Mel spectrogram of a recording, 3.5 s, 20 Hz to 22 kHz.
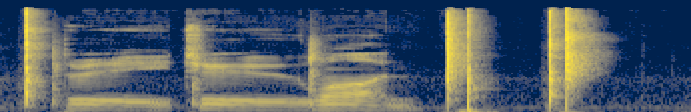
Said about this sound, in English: We're going to do a 3-2-1 clap. Y'all ready? Yep. Do it twice. Bum, bum, bum, bum. 3-2-1.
